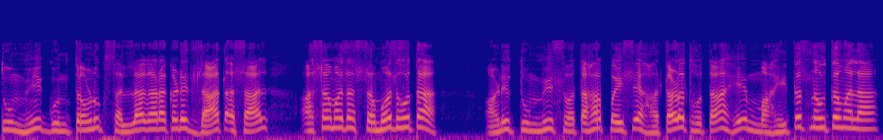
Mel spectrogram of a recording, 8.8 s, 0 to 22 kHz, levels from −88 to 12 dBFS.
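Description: At 0.78 s, 3.70 s and 5.95 s there are brief concealed Bluetooth headset packet losses, lasting 15 ms, 7.5 ms and 15 ms. The receiver bridged each gap by repeating a closely matching stretch of the preceding waveform, so the single lost frame at 3.70 s is nearly hidden, while the two-frame runs at 0.78 s and 5.95 s come through as a brief buzzy tone with a small warble where real audio returns.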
